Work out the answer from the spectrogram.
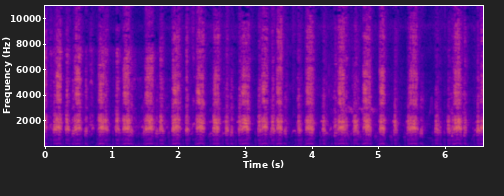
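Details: Duck quacking in quick succession, harsh nasal notes following one another closely with brief gaps, a few calls overlapping.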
